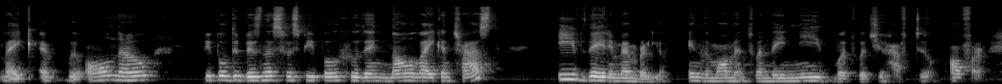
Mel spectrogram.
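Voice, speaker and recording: Someone speaks at a moderate pace with a Russian accent. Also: woman. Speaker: coach and entrepreneur. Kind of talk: podcast interview.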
